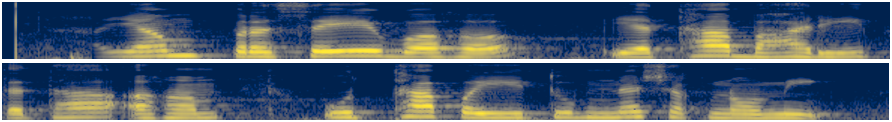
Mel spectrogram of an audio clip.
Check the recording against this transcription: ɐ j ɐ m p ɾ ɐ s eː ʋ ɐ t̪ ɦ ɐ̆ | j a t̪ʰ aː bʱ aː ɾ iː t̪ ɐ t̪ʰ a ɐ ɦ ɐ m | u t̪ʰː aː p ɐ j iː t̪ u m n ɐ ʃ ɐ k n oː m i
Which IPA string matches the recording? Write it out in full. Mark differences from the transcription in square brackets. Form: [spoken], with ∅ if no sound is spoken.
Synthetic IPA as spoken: ɐ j ɐ m p ɾ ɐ s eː ʋ ɐ [∅] ɦ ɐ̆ | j [ɐ] t̪ʰ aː bʱ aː ɾ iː t̪ ɐ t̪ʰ a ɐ ɦ ɐ m | u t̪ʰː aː p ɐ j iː t̪ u m n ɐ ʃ ɐ k n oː m i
